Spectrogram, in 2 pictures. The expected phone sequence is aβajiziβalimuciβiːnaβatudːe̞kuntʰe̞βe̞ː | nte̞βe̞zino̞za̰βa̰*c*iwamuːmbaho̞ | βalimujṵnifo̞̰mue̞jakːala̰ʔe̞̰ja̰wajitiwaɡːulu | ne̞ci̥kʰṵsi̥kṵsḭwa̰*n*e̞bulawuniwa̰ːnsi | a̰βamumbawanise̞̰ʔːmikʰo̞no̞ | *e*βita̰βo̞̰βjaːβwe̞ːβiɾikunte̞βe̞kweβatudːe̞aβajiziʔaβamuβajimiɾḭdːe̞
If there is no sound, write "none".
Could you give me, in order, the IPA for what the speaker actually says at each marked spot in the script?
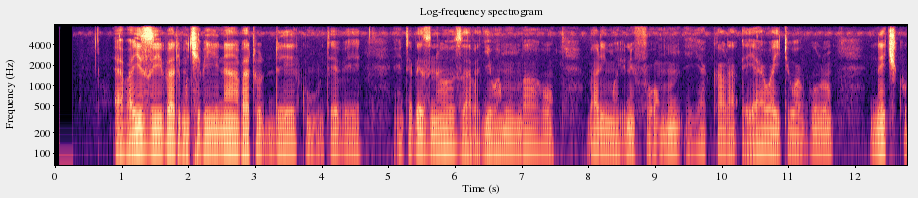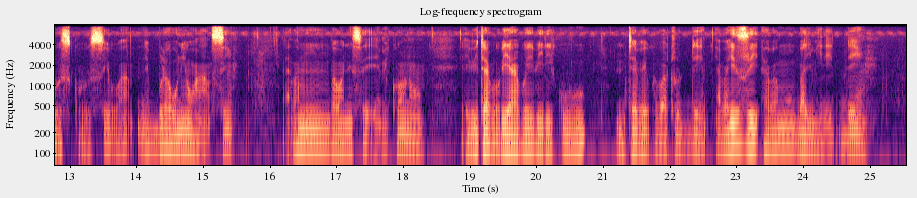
ɟ, n, e

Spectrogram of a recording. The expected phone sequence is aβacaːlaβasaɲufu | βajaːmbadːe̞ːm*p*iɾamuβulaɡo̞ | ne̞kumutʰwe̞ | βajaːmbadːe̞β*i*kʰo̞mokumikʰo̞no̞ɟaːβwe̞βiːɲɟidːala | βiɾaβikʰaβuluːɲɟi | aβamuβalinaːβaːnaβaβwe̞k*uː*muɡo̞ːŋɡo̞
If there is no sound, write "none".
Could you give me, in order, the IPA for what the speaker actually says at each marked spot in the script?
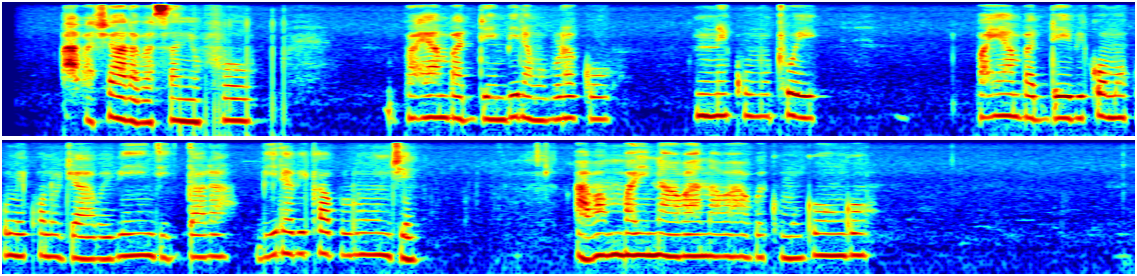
b, i, u

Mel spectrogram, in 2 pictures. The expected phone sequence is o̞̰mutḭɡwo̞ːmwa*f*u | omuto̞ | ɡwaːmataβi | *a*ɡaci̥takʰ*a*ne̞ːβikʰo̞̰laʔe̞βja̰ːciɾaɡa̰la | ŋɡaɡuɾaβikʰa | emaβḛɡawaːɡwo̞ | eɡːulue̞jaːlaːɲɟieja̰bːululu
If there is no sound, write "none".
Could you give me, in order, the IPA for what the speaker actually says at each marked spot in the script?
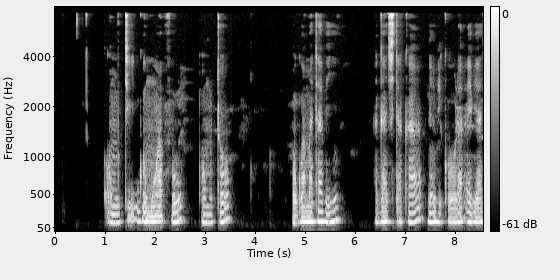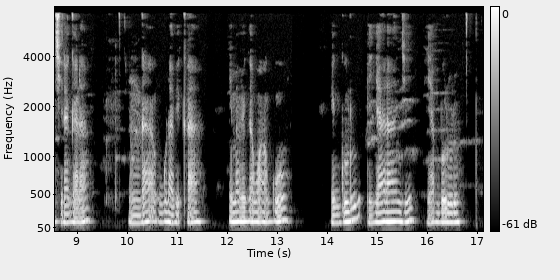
f, a, a

